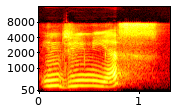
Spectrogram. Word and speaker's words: ingenious: First correct the pronunciation between the two, right? Ingenious comes here and ingenuous goes here.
